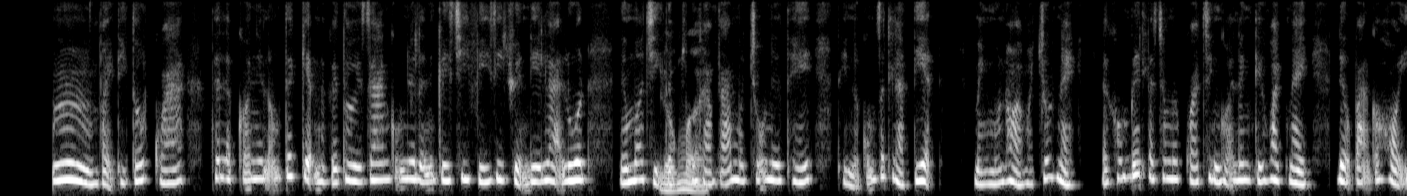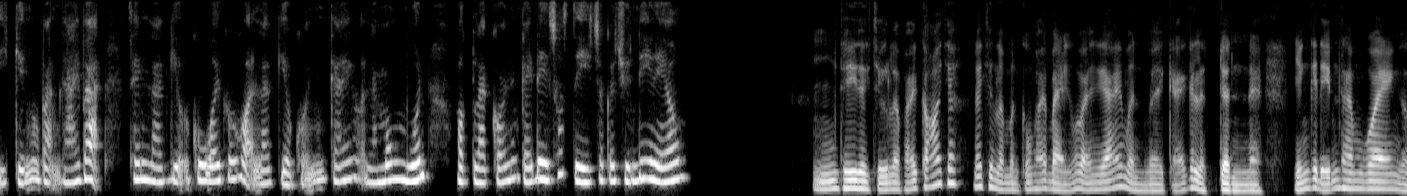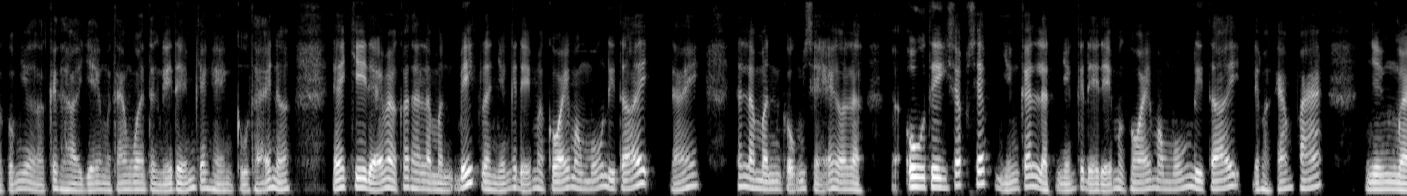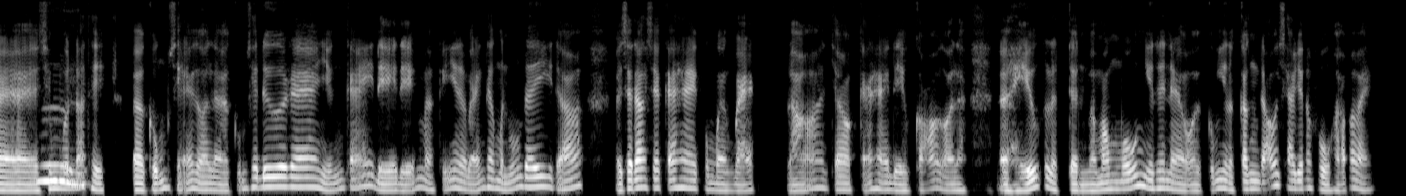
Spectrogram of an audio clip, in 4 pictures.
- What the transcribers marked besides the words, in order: tapping; "sự" said as "chự"
- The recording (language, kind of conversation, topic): Vietnamese, advice, Làm sao để cân bằng giữa nghỉ ngơi và khám phá khi đi du lịch?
